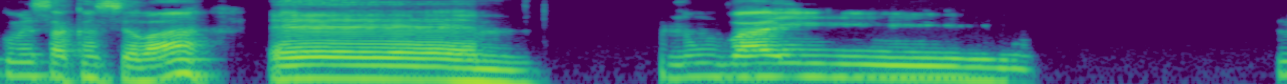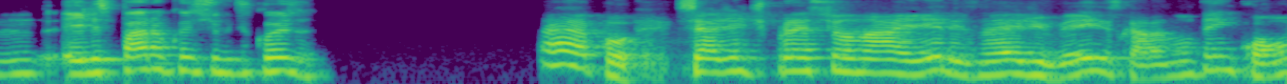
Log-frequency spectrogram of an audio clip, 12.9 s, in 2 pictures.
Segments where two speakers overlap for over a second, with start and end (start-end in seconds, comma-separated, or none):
none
